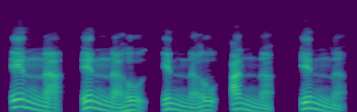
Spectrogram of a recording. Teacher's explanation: Jangan ditahan i-nya, yang ditahan n sama m-nya ya. Kayak ini. Jangan i-nya yang ditahan, i-nya kan pendek.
